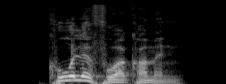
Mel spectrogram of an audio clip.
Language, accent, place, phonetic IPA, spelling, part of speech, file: German, Germany, Berlin, [ˈkoːləˌfoːɐ̯kɔmən], Kohlevorkommen, noun, De-Kohlevorkommen.ogg
- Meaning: coal deposit(s)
